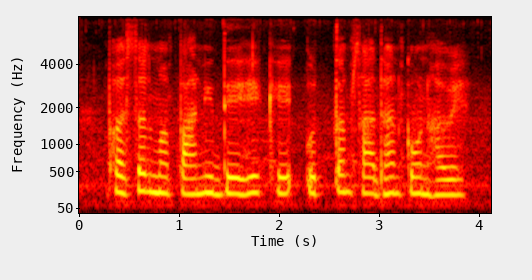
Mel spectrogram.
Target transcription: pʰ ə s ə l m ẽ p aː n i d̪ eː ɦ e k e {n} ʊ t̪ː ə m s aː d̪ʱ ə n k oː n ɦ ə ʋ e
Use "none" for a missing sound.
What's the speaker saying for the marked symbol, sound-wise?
none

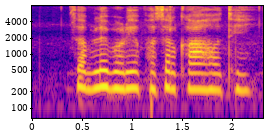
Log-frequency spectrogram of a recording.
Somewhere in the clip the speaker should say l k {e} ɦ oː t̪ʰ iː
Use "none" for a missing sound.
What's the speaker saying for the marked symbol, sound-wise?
a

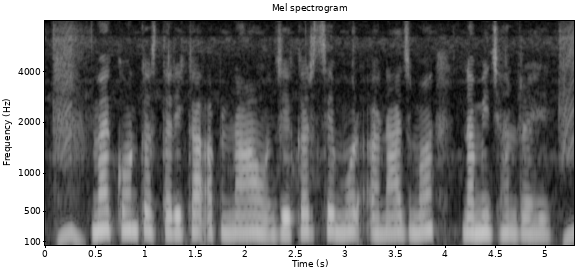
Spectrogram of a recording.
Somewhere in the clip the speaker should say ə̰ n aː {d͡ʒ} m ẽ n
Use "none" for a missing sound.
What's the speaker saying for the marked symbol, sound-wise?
d͡ʒ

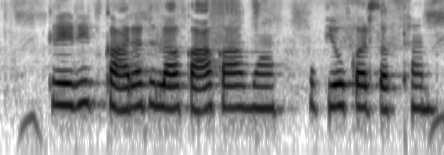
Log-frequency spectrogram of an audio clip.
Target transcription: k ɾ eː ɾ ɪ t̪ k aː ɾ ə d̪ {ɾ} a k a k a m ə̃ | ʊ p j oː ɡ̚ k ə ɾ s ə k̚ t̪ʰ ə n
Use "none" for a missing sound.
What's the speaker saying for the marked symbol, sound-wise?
l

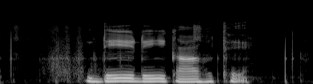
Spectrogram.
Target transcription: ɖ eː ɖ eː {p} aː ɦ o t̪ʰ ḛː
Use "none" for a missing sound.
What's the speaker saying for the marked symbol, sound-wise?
k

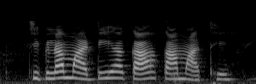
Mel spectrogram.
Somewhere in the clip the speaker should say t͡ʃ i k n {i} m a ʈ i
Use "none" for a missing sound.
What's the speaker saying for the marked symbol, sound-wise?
a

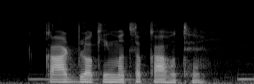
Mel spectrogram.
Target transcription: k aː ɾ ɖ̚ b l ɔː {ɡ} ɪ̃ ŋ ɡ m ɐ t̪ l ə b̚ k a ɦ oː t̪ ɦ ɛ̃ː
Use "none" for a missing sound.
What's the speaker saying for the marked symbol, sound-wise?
k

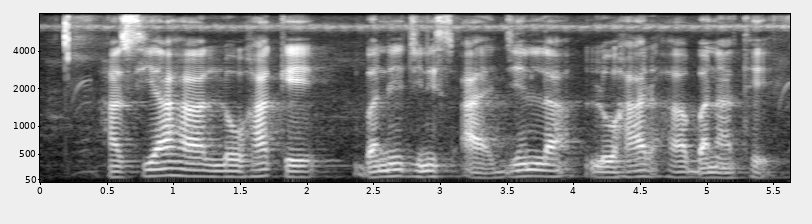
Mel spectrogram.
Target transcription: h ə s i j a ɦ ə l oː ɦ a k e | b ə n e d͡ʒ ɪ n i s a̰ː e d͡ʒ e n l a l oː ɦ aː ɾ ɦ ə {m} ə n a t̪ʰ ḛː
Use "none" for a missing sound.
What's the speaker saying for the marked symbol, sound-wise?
b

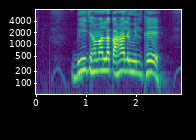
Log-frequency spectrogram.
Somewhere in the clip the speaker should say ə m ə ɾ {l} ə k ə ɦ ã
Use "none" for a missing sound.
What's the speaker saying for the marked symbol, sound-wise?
l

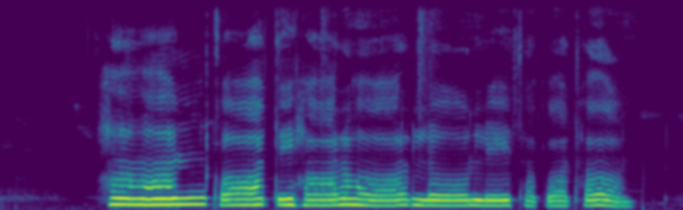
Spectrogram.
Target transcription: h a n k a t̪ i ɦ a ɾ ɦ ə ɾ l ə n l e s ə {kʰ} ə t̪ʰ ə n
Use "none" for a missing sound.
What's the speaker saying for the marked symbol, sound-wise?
k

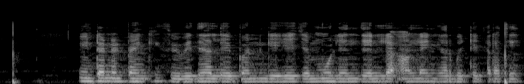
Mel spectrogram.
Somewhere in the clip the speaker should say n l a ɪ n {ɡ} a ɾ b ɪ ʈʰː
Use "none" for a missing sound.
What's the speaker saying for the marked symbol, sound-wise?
ɡ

